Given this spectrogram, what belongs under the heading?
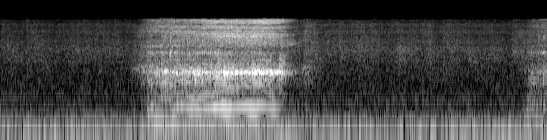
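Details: Snoring recorded with the SnoreLab app: one drawn-out, buzzing snore on inspiration over steady room hum, typical sleep snoring.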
